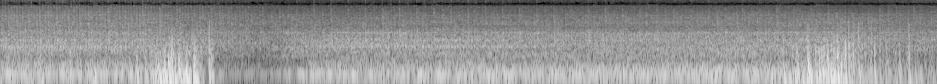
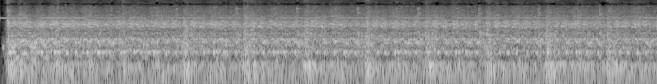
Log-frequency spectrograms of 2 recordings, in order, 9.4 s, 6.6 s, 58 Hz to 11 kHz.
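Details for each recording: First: Rebuilt International 466E diesel truck engine at first start after rebuild, after it had died once and been restarted; steady, even idle with a firm low rumble, no knocks or misses, no oil or water leaks seen, sounds healthy. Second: Rebuilt International DT466E diesel, second start attempt after rebuild, dry oil system: long rough cranking with uneven half-firing chuffs, runs briefly then dies; no injection oil pressure.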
